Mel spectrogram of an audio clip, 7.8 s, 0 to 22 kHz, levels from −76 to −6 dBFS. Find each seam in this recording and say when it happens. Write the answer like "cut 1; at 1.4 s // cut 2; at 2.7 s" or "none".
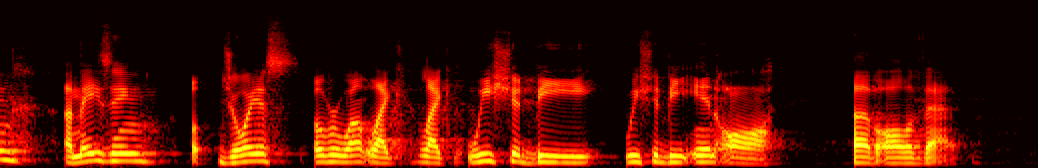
cut 1; at 6.2 s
